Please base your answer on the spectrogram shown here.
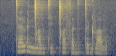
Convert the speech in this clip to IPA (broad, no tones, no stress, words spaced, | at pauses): tɛlɽɛ ŋ͡ǀavtʲəlǀʌsʌ dʲətəɖvav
